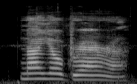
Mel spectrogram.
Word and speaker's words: Niobrara: Niobrara. What? – Niobrara. – Niobrara. You have to say it like that? – Niobrara. Like a child? – Niobrara. – I'm sure that's correct, too.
